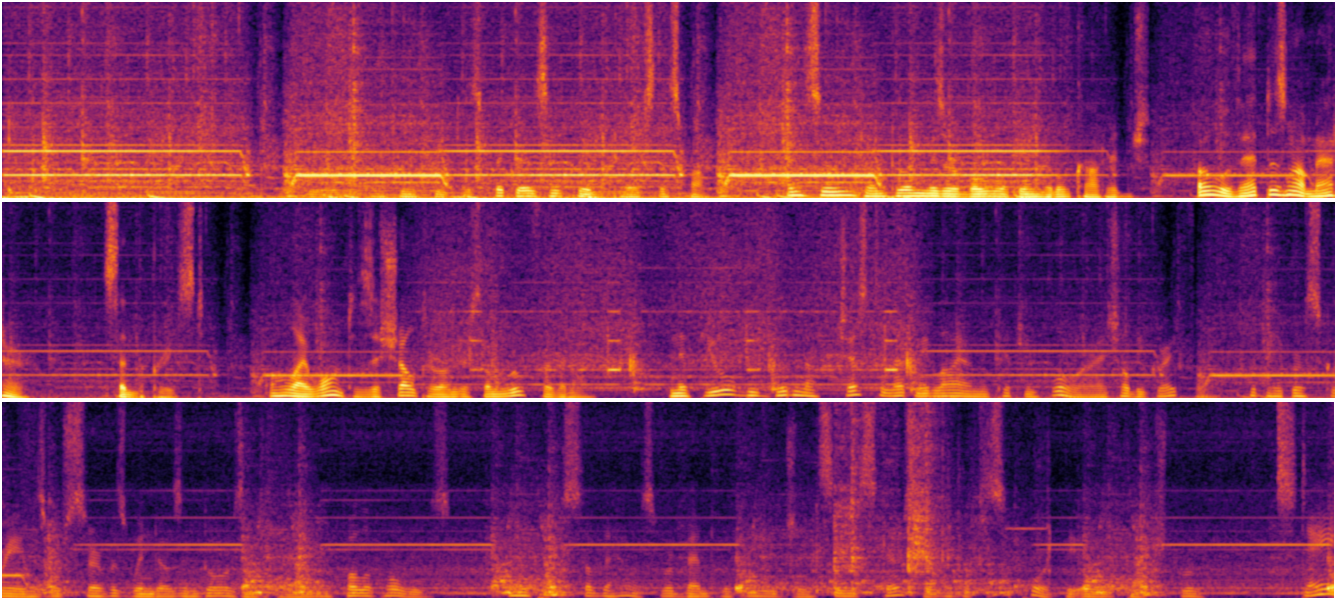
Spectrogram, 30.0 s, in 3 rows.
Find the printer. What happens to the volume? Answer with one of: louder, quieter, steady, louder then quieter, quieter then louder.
quieter.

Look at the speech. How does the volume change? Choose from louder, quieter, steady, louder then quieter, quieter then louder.
quieter.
